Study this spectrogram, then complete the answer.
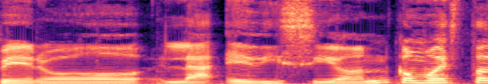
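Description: With a Chilean accent, the man delivers his lines. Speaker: podcast co-host. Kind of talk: casual chat.

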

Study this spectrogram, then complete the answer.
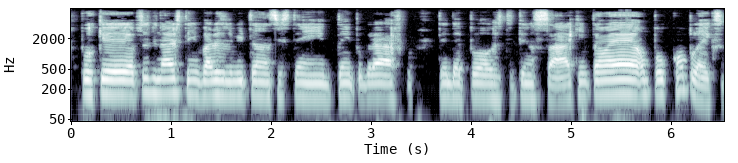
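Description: A man's normal speaking voice at a fairly high pitch, moderate in pace, with fairly even intonation. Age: 20s. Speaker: podcast host. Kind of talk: casual interview.

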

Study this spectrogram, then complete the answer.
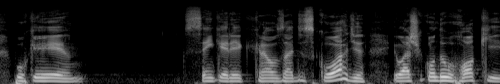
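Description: This man has an unremarkable speaking voice, pitched fairly high, with fairly even intonation. The recording is very clean, with a silent background. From Brazil, interior of Minas Gerais. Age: 20s. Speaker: podcast co-host. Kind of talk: casual chat.

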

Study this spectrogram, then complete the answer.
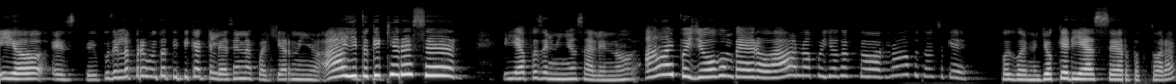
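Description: A woman at a moderate pace, high in pitch, with very wide pitch swings and big swings in loudness. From Mexico, northern Veracruz. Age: 20s. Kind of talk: casual chat, vocation testimony.

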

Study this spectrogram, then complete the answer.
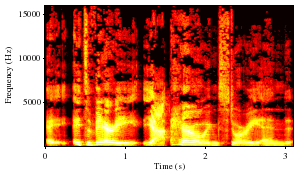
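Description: In an ordinary speaking voice, a woman talks at a fairly slow pace. Her pitch sits fairly high. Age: 40s. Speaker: author. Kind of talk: interview.

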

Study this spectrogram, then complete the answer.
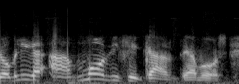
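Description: Very slowly, a man speaks with very wide pitch swings amid noticeable background noise. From Argentina, Tucumán. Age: 80s+. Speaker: theatre teacher and director. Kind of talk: interview.

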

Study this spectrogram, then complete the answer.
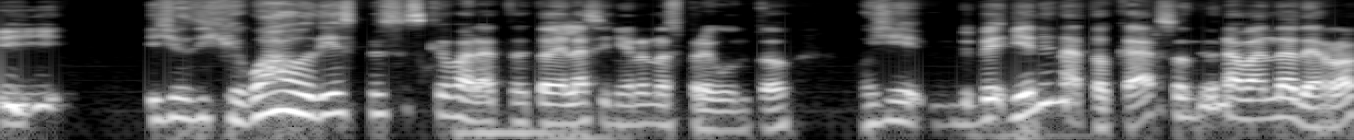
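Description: A man talks with a Mexican accent at a fairly quick pace. The sound is dry and close, with no echo. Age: 20s. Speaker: podcast co-host. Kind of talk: casual chat.

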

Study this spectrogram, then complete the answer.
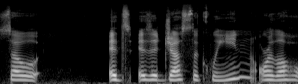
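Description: A woman with a Canadian accent, a plain, everyday voice at medium pitch, speaks at a fairly slow pace in a very clean, dry, close recording with a silent background and no echo. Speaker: podcast co-host. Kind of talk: casual chat.

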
